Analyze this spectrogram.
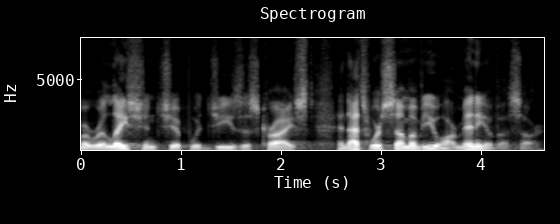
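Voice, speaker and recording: A plain, everyday voice from a man at medium pitch, with ordinary pitch variation and a moderate pace. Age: 60s. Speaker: senior minister. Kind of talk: sermon. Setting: church.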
